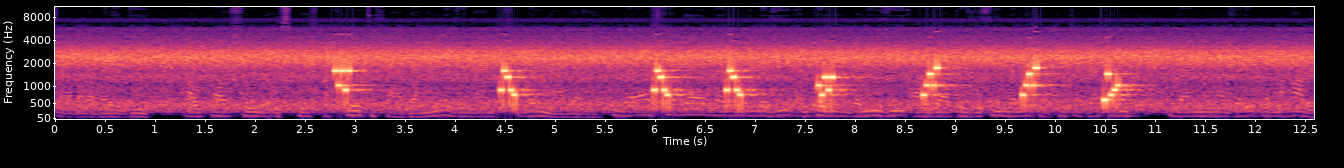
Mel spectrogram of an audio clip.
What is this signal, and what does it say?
Five-tone selective call (EIA), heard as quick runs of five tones, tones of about 30 ms. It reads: 73727 27521 27521 27521 31525 13638 13638 06123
